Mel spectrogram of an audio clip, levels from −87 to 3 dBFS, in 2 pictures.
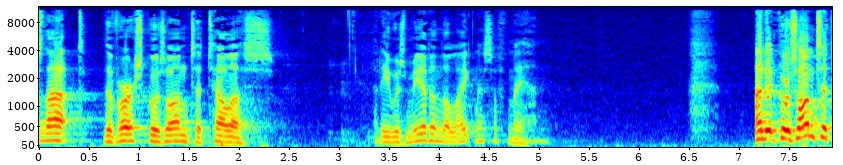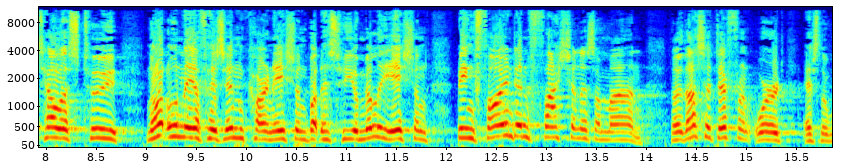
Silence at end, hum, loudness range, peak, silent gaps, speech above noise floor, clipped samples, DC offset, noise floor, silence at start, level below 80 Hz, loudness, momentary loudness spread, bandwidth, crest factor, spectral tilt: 0 s; none; 15 LU; 0 dBFS; none; 44 dB; under 0.1%; under 0.1%; -55 dBFS; 0 s; -44 dBFS; -11 LUFS; 14 LU; 11.5 kHz; 12 dB; -4.5 dB/octave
